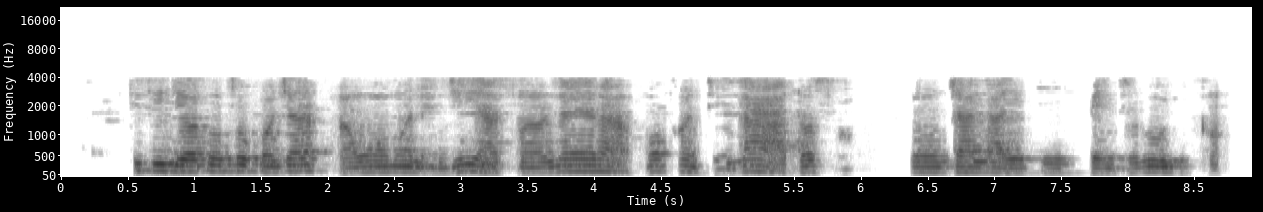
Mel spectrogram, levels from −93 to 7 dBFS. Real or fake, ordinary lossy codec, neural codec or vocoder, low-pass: real; AAC, 16 kbps; none; 7.2 kHz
